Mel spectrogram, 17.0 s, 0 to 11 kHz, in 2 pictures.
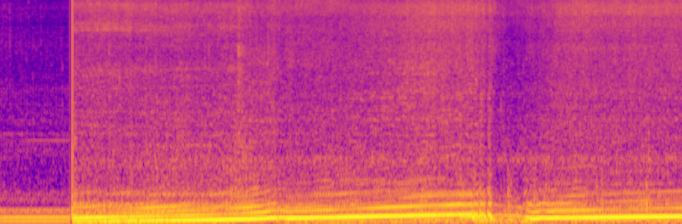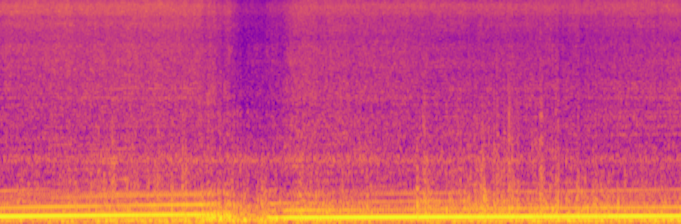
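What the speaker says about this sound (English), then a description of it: "So yeah, let's take it for a road test." A BMW E46 car engine revs and pulls through gears on a road drive, its loud steady tone climbing in pitch and dropping at two shifts, close and continuous with no talking.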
